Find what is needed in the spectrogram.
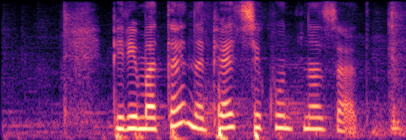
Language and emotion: Russian, positive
